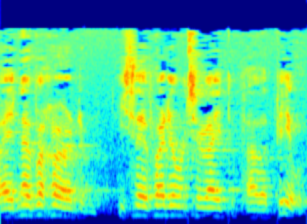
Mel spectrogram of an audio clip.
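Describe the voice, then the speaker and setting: Speaking at a moderate pace, a man with an Irish accent has a high-pitched voice. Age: 90s. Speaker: interviewee recounting memories. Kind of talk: interview. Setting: radio.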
